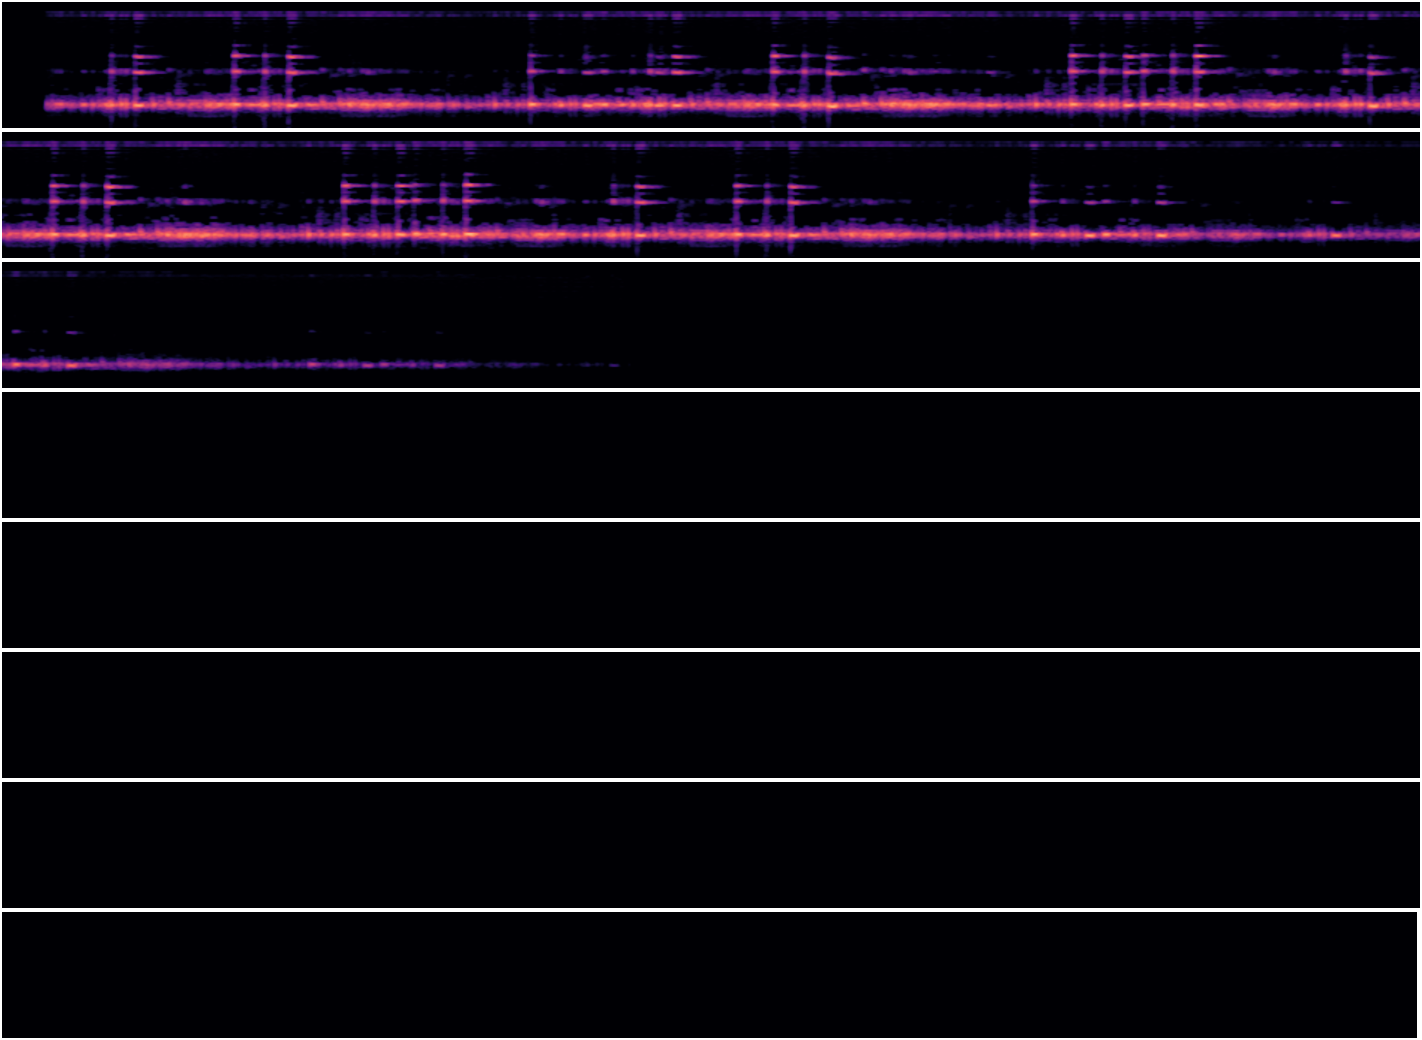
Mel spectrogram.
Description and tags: getting hazey while drinking wine
sounddesign, electric, sound-effect, experimental, sound, sfx, sci-fi, future, electronic, freaky, horror, abstract, fx, design, soundscape, weird, sound-design, effect, confused, dizzy, strange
